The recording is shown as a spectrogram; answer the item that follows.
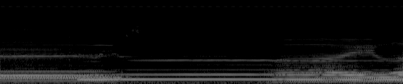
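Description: Barbershop quartet of four men singing a cappella in close four-part harmony, holding long sustained chords. The chord changes about a second in and again near three seconds.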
